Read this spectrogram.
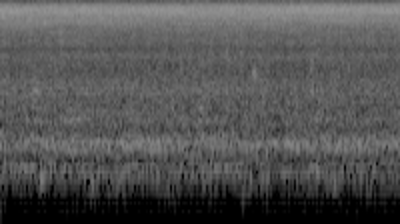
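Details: Japanese honey bees kept fanning through a hot day; a continuous buzzy hum with a bright, hissing upper layer runs evenly from start to finish.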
